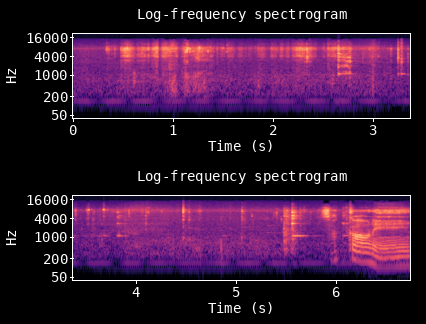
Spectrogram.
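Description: A man slurps and chews food close by.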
